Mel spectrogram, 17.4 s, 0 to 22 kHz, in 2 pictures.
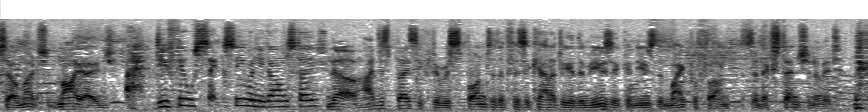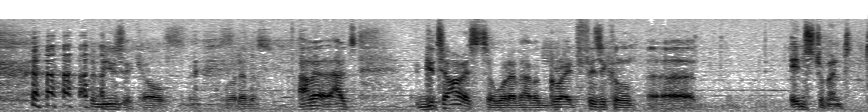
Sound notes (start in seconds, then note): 8.1 laughs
